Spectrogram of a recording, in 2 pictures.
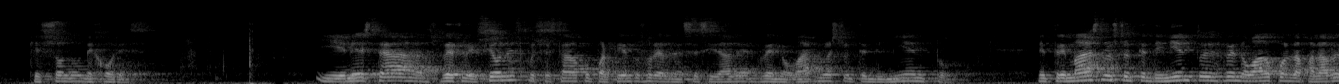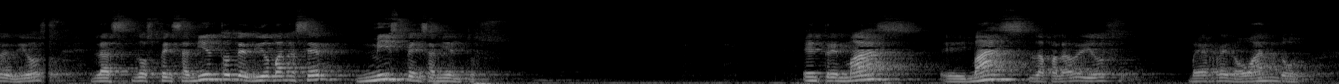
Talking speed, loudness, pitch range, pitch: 110 wpm, -33 LUFS, 125-170 Hz, 150 Hz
